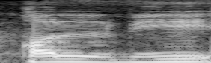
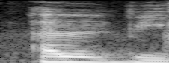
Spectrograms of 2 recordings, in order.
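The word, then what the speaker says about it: قلبي: Kalau orang Mesir, orang Mesir mengganti qaf dengan dengan Hamzah. Jadi qolbi dia bilangnya apa? Albi.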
